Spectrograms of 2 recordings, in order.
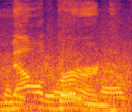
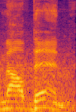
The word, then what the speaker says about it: Melbourne: a while because I used to say it Melbourne then Rudy said no no no no it's Malden so it took me a while certainly not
